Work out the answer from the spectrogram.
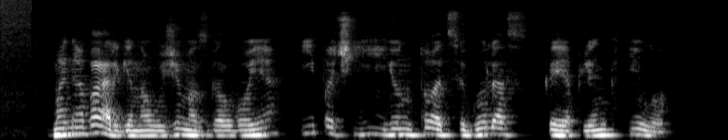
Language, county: Lithuanian, Vilnius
